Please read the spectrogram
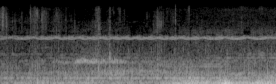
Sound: scanners hum

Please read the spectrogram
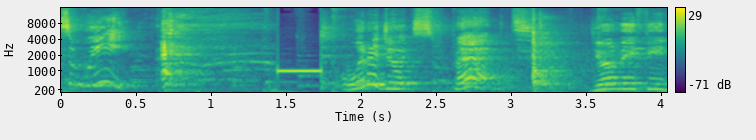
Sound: beep

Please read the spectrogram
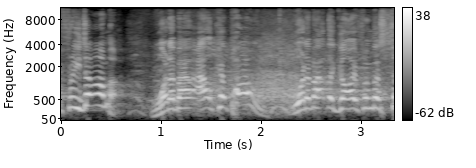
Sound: audience laughs

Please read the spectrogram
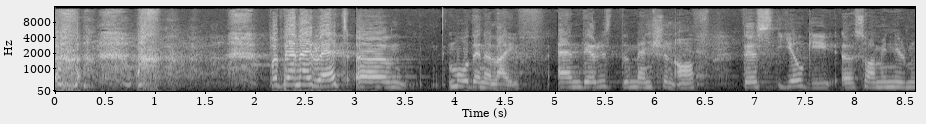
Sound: laughter

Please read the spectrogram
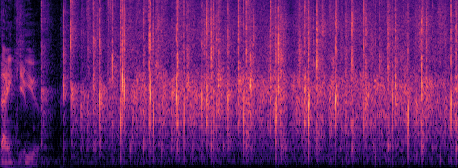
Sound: group applauding

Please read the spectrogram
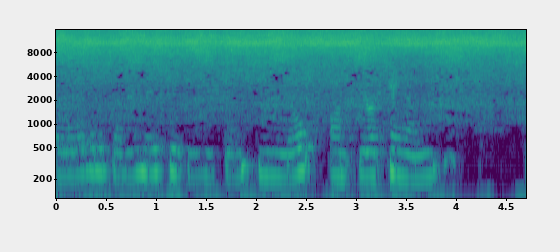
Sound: butter sizzling

